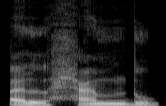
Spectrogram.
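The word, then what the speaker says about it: الحمد: এই আয়াতে প্রথম শব্দে আলহামদু এ জায়গায় আমরা হাকে হা বলে ফেলি। অনেক সময় আমাদের উচ্চারণটা শোনায় আলহামদু। যেটি সঠিক নয়। সঠিক উচ্চারণ হচ্ছে আলহামদু বড় হা।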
